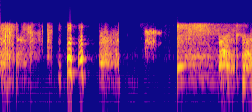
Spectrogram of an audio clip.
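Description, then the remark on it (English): Dogs play-fighting with each other, with a scrappy run of short growls, snorts and yips coming in uneven bursts, broken by a brief pause before the scuffle picks up again. “My dog's trying to eat each other again.”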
